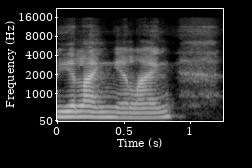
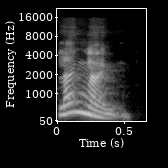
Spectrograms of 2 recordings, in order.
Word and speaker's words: Ylang Ylang: If you're like me, you might have once pronounced this oil as ylang ylang, but it actually has a mostly silent Y, causing the syllables to roll off the tongue, sounding more like lang lang.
